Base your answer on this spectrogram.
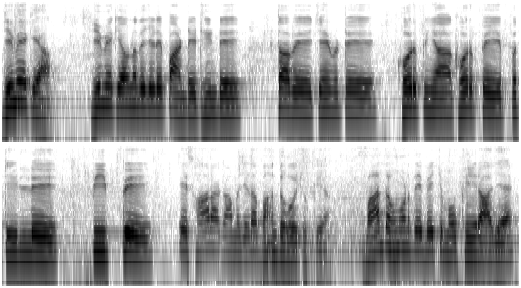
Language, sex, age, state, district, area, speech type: Punjabi, male, 18-30, Punjab, Kapurthala, rural, spontaneous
